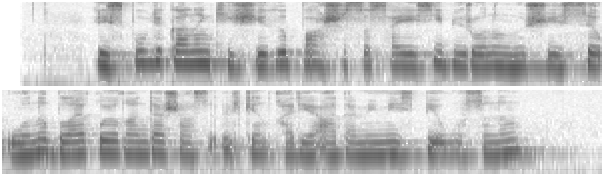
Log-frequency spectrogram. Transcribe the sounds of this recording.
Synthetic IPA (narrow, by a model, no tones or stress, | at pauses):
ɾe̞spublijkɑnəɴkʲʰe̞ʃe̞ɡʲɪbɑsʃəsəsɑjɑsijbyjɾo̞nəɴmʏʃe̞sɪwʔo̞nəbəlˠɑjqʰo̞jʁɑnd̪ɑʒɑsə̰ʏ̰lkʲe̞ɴqʰɑɾijeʔɑd̪ɑme̞me̞spe̞wo̞sənəɴ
